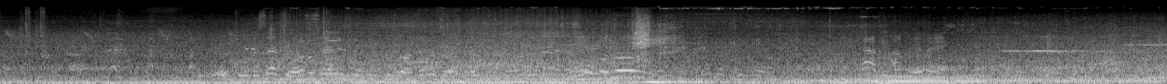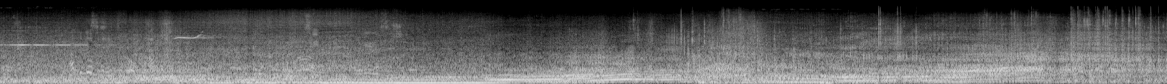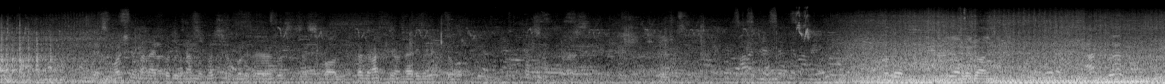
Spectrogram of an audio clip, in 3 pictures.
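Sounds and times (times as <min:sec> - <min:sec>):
car engines accelerating: 0:00.0 - 0:34.9
engine revving: 0:12.4 - 0:24.6.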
